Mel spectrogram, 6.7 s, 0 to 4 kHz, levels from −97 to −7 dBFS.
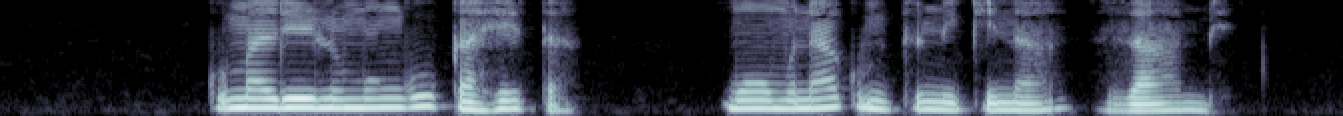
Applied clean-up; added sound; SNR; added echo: none; none; none; none.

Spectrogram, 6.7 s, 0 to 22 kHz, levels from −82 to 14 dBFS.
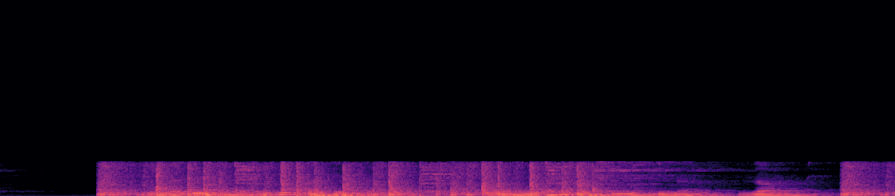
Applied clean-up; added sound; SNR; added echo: none; Drum / Drum kit; 2 dB; reverberation time 1.0 s.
